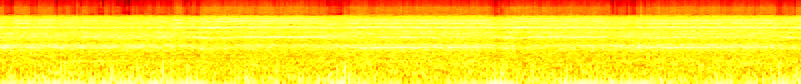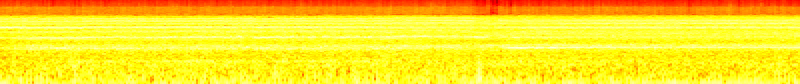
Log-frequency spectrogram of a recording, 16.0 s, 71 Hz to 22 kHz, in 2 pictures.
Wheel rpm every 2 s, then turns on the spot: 230, 230, 230, 230, 210, 210, 230, 230.
none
